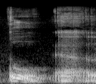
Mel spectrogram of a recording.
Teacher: Lalu masuk ke ku. Ku itu posisinya di sikut tenggorokan, lidahnya dinaikkan sehingga rongga udara terkunci dan tidak ada hembusan udara. Ku, langsung masuk ke lam, di bawah hidung posisinya lam.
